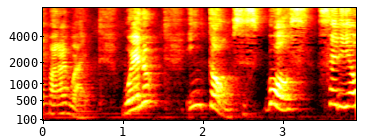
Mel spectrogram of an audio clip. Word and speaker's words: vos: Já escutou falar alguma vez em el uso del vos? Isso mesmo, VOS. Já lembramos aí a pronúncia do V, né? Que tem um leve sonzinho de B.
